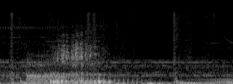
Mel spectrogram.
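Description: A lion's low, rough growl lasting about a second, over background music with sustained tones.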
